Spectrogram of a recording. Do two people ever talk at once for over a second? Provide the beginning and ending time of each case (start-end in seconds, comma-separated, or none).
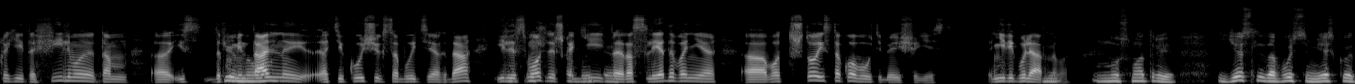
5.0-6.3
